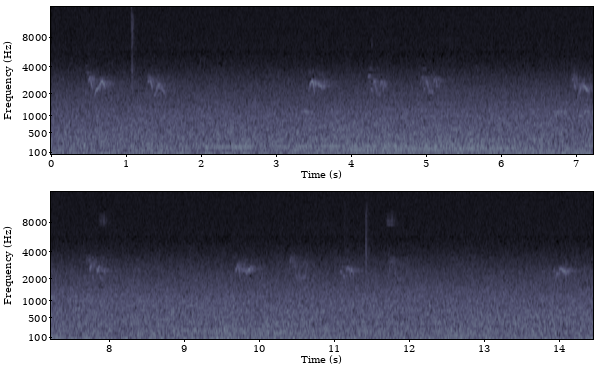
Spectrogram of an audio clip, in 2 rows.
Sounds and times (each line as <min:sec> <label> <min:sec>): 0:00.2 Songbirds 0:14.4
